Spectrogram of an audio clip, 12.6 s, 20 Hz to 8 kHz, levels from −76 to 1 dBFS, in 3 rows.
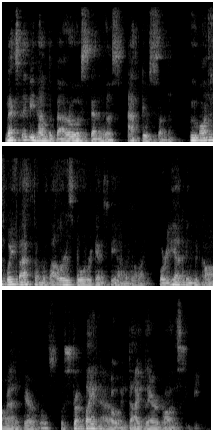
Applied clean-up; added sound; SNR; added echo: neural mask model DeepFilterNet 3.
